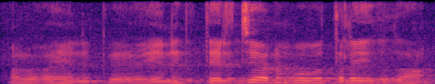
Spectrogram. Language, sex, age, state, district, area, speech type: Tamil, female, 30-45, Tamil Nadu, Salem, rural, spontaneous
